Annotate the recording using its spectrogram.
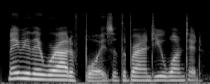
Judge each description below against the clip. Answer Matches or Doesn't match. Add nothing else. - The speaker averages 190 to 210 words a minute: Doesn't match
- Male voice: Doesn't match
